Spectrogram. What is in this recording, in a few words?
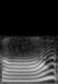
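"gong", Cantonese, tone 2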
